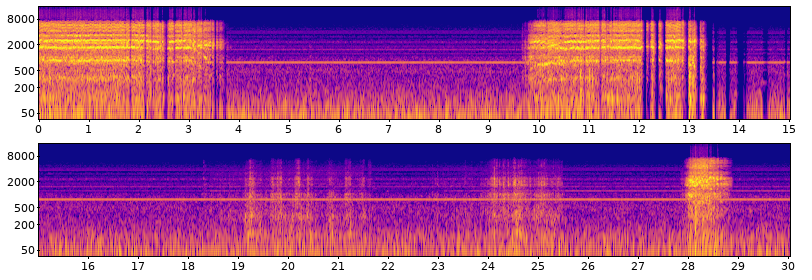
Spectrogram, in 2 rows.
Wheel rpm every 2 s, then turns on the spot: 220, 160, 0, 0, 10, 190, 180, 0, 0, 10, 10, 10, 10, 20, 20.
18-22 24-26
